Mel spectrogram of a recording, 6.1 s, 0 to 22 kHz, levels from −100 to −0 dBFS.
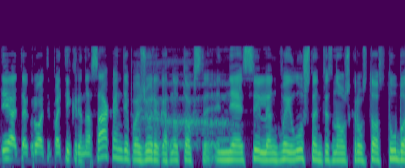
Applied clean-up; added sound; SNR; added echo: classical method spectral subtraction.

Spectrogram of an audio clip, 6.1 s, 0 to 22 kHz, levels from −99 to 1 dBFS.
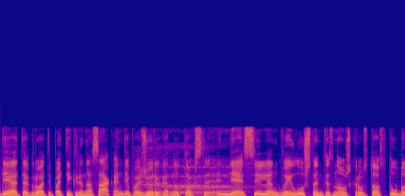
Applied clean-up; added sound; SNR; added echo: none; Breathing; 18 dB; none.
